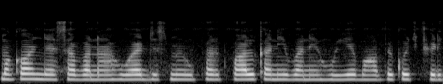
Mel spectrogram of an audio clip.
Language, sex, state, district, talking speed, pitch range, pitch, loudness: Hindi, female, Uttarakhand, Tehri Garhwal, 215 wpm, 225-235 Hz, 230 Hz, -18 LUFS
